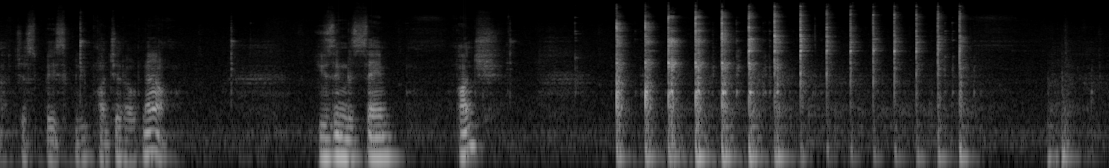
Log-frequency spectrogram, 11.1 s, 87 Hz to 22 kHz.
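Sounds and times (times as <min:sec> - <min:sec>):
hammer tapping metal punch: 0:06.2 - 0:09.8.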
